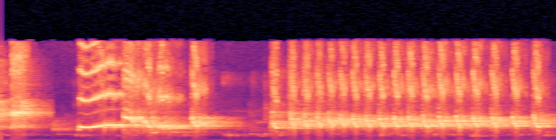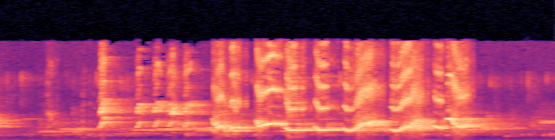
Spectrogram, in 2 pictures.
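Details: White-rumped shama in an agitated mood, singing a long, fast buzzy trill of rapidly repeated notes, then a jumble of bright whistles and scratchy notes.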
